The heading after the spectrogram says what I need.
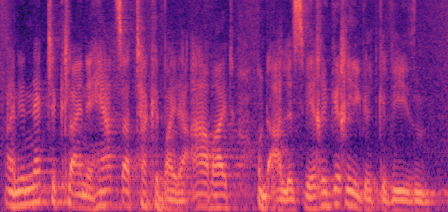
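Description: A man's voice: mid-range voice, lively intonation, moderate pace, a little mellow, voice pushed up, natural voice. A man voicing Death as a cold, menacing old man who hisses his threats in a storybook reading. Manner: hissing, threatening, sneering.

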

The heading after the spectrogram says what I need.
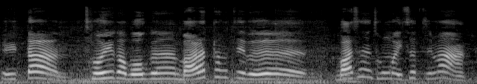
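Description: Young female vlogger, high voice, muffled behind a face mask, cheerful and chatty, noisy city street behind her. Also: moderate pace. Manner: chatty, upbeat, laughs easily. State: speaking through face mask. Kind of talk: casual vlog chat.

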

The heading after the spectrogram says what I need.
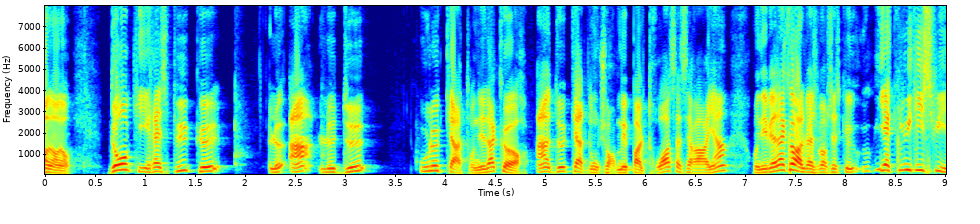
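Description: Guy hamming it up like a game show host, high voice, swears a lot, drags out the suspense. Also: fairly bright tone. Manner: theatrical, joking, swears freely; repeats words for suspense. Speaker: online sailing game league host. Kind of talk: mock game-show council commentary.

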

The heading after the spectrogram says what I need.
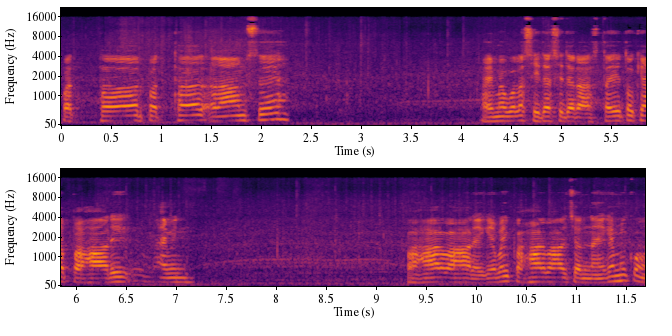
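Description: A man talks his way through a driving game in a loose, chatty flow, urging his truck along and talking to viewers. His voice sits a little high. Faint game sounds hum underneath. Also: steady tone, moderate pace, long pauses, rough recording. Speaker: gaming streamer. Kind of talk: casual gameplay commentary.

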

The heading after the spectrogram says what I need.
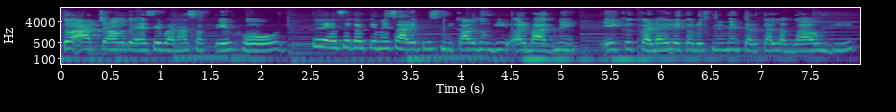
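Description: A woman's voice: fairly high pitch, fairly even intonation, moderate pace, few pauses. A young woman, chatting her way through a home cooking voice-over and explaining each step with lots of tag fillers. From India. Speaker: home cooking vlogger and mother. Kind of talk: casual voice-over cooking narration. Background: faint background music.

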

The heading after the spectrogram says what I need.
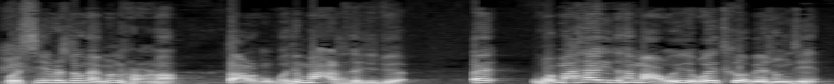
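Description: A man, a guest telling his grievance on a TV talk show in an animated, aggrieved way. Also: sits high, rapid-fire. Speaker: guest, husband seeking divorce. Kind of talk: emotional storytelling on a TV talk show.

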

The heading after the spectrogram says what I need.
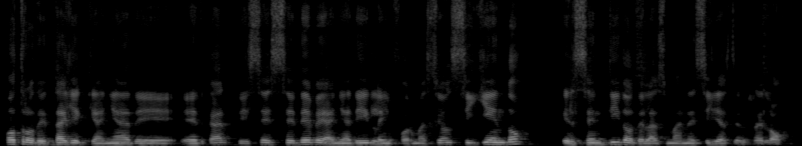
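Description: Male teacher on a video call, mid-pitched, explanatory, leans on tag questions. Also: unhurried, a little mellow. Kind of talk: online class lecture.

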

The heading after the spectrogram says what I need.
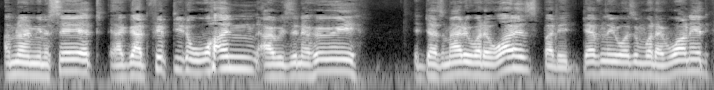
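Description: A man's voice: a little high, darkish tone, dry recording, poor audio. Chatty man vlogging from an ice tent. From Canada. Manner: rambling, chatty, with frequent fillers and laughs. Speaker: fishing vlogger. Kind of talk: casual vlog talk to camera. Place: inside an ice fishing tent. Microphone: phone camera at arm's length.

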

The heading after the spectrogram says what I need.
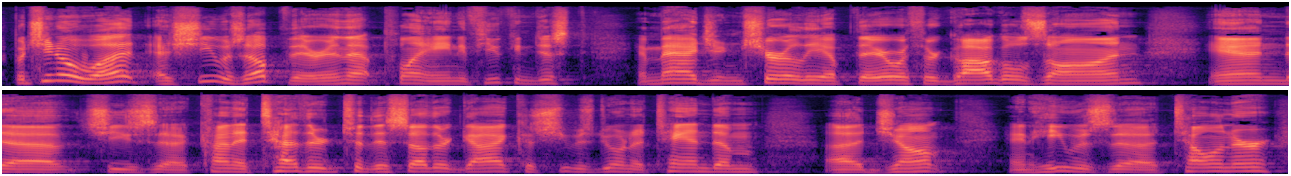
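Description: Male pastor, earnest sermon delivery, slightly high-pitched, church sanctuary live stream. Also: moderate pace, sharp tone. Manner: earnest preaching, acts out quoted voices.

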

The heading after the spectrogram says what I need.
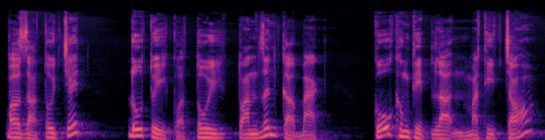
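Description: A man's voice: mid-range voice, sing-song, moderate pace, mellow. A man voicing an older male village gambler who banters and wails, read in an audiobook. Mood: joking.

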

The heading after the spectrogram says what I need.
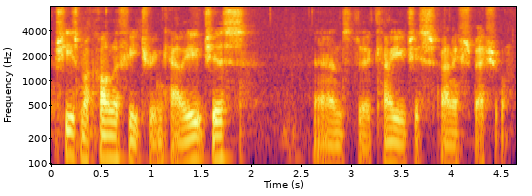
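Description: A man with a low, deep voice and a gravelly, fry-heavy edge talks through an unboxing in a relaxed, offhand way. He cracks small jokes and drops the odd swear word as he goes. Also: brisk, background noise. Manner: laid-back, jokey, swears casually. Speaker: vinyl collector vlogger. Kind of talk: casual unboxing chat.

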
